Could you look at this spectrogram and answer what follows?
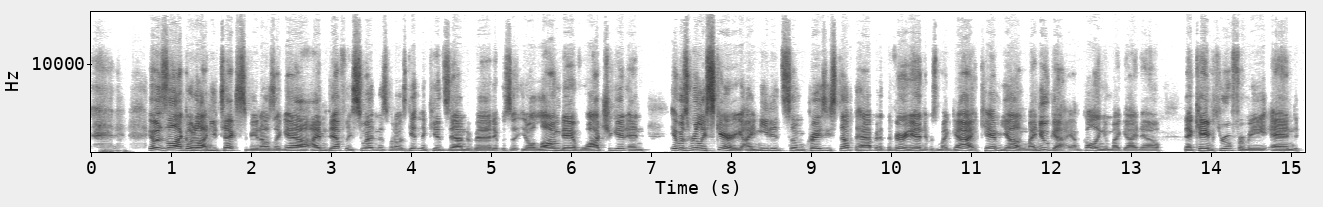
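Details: Adult male speaker; Normal speech.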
